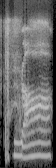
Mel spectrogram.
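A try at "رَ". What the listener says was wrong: Okay, so it only carries a fatha. What do? You don't prolong it. Do you want to try again?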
